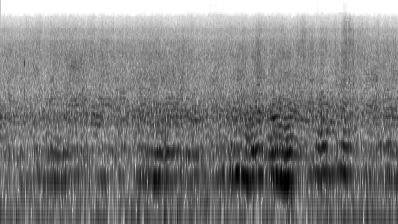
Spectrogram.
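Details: Natural bee sound: an even, deep humming drone with stacked overtones, rising gently in loudness around the third second before settling back.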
